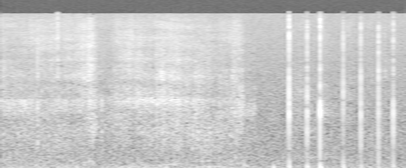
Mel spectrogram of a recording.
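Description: Fingertips and nails scratch across a sprinkle-print cotton fabric makeup bag lying flat on a table. A soft, steady scratchy rustle fills the first two and a half seconds, then gives way to seven sharp, bright clicks at uneven intervals.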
